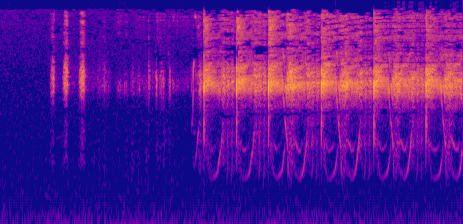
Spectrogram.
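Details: Superb lyrebird song: a faint high thin trill, then a loud fast series of repeated notes, each sweeping down sharply, over a steady high ringing tone, roughly two to three notes per second.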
